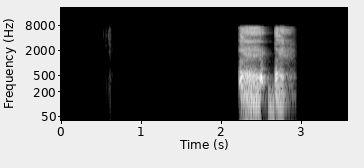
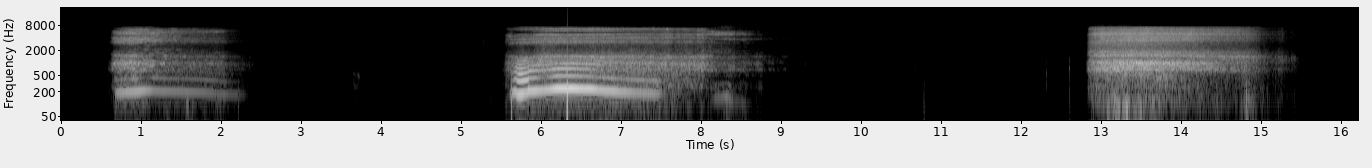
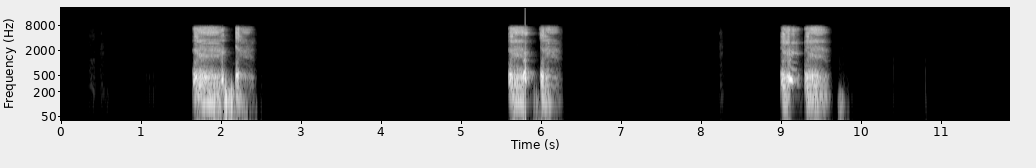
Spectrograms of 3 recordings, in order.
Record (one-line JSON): {"cough_length": "3.6 s", "cough_amplitude": 28809, "cough_signal_mean_std_ratio": 0.29, "exhalation_length": "16.2 s", "exhalation_amplitude": 6008, "exhalation_signal_mean_std_ratio": 0.43, "three_cough_length": "11.9 s", "three_cough_amplitude": 31852, "three_cough_signal_mean_std_ratio": 0.26, "survey_phase": "beta (2021-08-13 to 2022-03-07)", "age": "45-64", "gender": "Female", "wearing_mask": "No", "symptom_runny_or_blocked_nose": true, "symptom_abdominal_pain": true, "symptom_onset": "2 days", "smoker_status": "Never smoked", "respiratory_condition_asthma": false, "respiratory_condition_other": false, "recruitment_source": "Test and Trace", "submission_delay": "1 day", "covid_test_result": "Positive", "covid_test_method": "RT-qPCR", "covid_ct_value": 17.7, "covid_ct_gene": "ORF1ab gene", "covid_ct_mean": 18.2, "covid_viral_load": "1100000 copies/ml", "covid_viral_load_category": "High viral load (>1M copies/ml)"}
